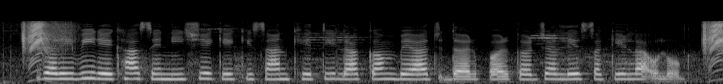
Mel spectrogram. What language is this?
Bhojpuri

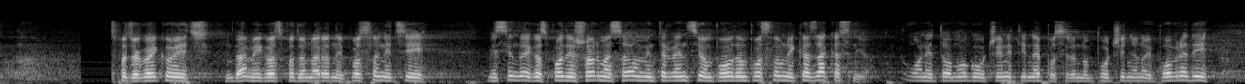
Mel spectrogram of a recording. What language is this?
Serbian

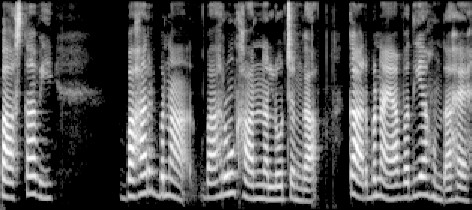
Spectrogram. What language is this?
Punjabi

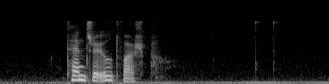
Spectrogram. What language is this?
Faroese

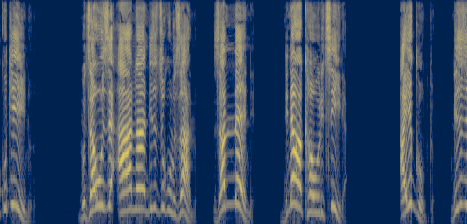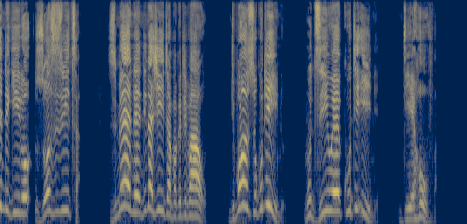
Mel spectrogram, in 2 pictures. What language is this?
Nyanja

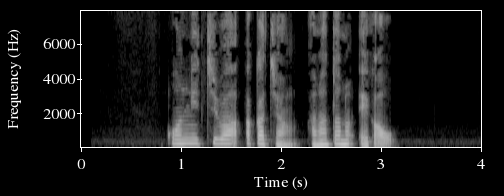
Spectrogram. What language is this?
Japanese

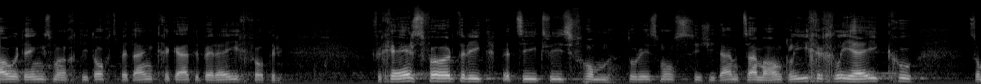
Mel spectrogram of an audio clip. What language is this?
Swiss German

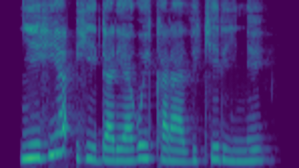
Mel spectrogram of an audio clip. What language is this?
Kikuyu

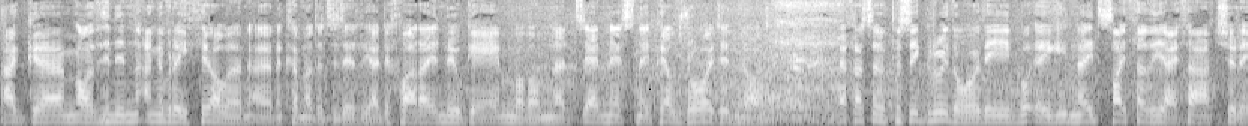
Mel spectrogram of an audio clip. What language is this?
Welsh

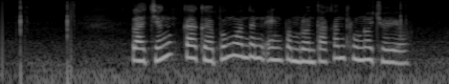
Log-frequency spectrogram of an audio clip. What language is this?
Javanese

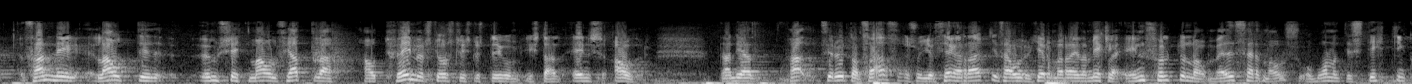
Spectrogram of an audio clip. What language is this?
Icelandic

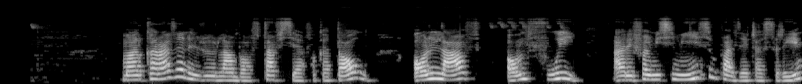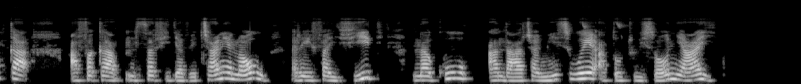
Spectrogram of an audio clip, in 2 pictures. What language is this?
Malagasy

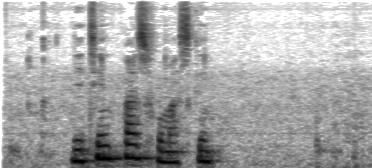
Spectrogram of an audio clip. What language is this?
Cameroon Pidgin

